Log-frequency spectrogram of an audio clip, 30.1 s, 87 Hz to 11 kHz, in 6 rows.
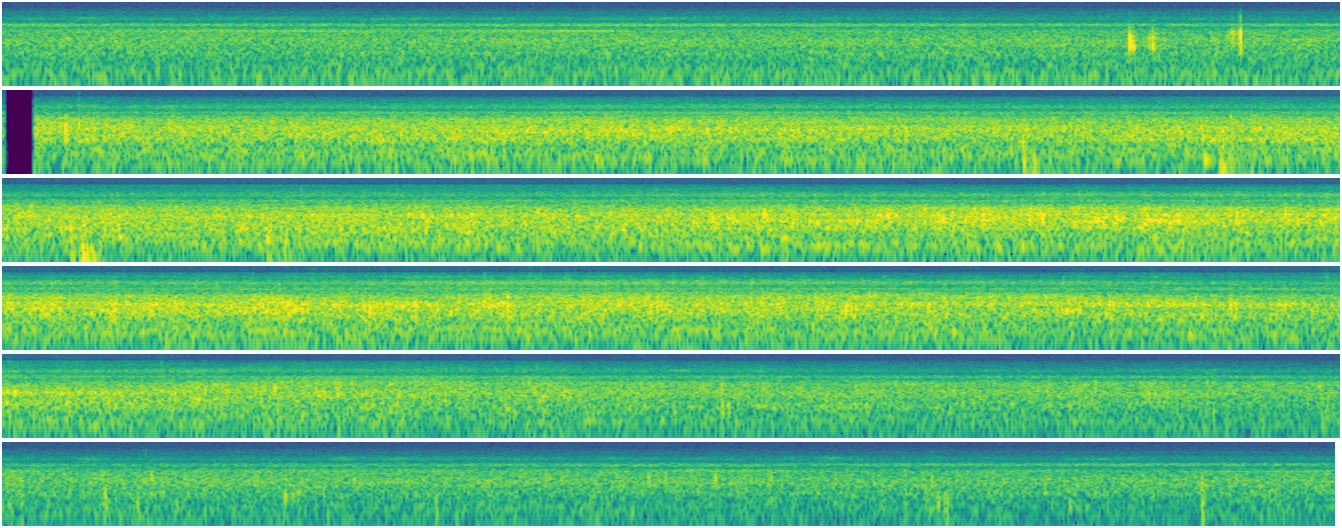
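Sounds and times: stream rushing over rocks: 5.2 - 28.6.

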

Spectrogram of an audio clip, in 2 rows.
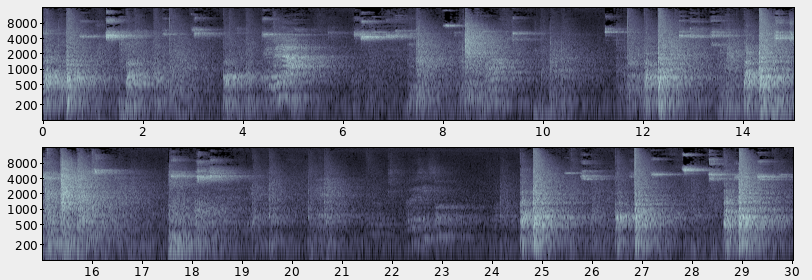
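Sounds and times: ball hits echoing in hall: 0.0 - 10.8, 11.5 - 21.3, 24.1 - 30.0.

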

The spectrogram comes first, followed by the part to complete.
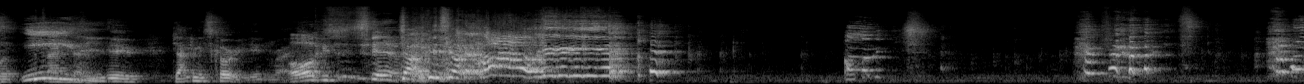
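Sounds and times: man laughing: 5.8 - 7.4, 9.1 - 13.0.

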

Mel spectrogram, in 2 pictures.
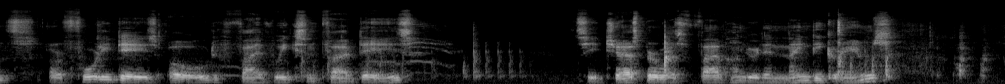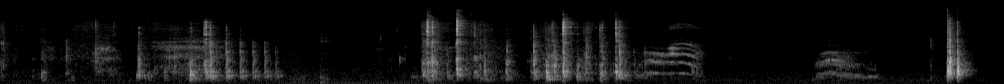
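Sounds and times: kitten mewing: 18.2 - 18.8.

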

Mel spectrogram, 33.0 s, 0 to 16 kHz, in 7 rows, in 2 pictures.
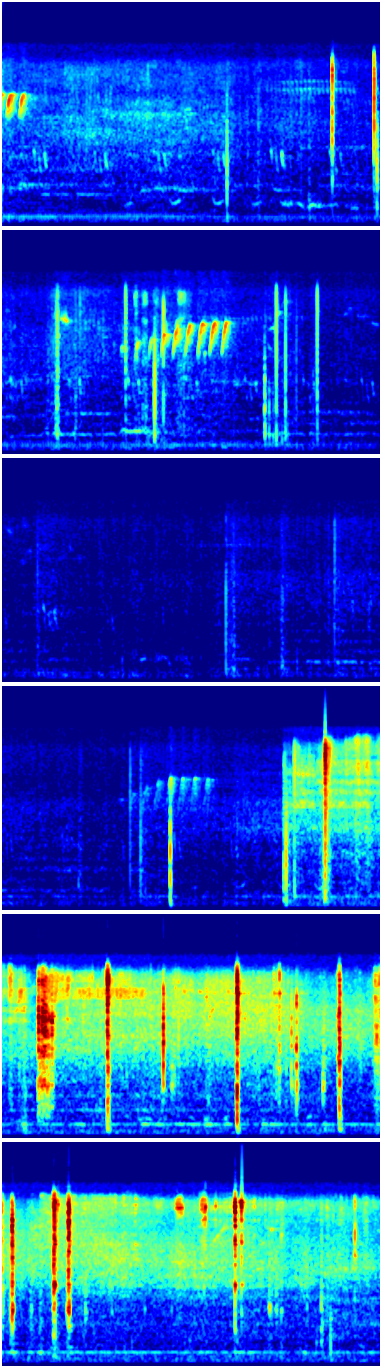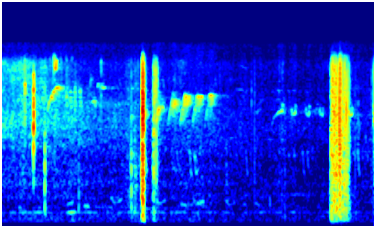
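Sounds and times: grass and earth rustling: 17.7 - 31.0.

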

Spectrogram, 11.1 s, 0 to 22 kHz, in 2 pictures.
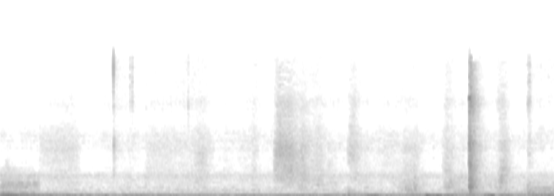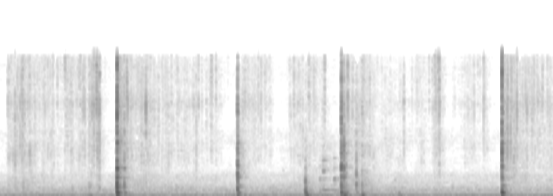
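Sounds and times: rice paddle stirring rice: 5.3 - 11.0
utensils clinking against dishes: 8.6 - 9.5.

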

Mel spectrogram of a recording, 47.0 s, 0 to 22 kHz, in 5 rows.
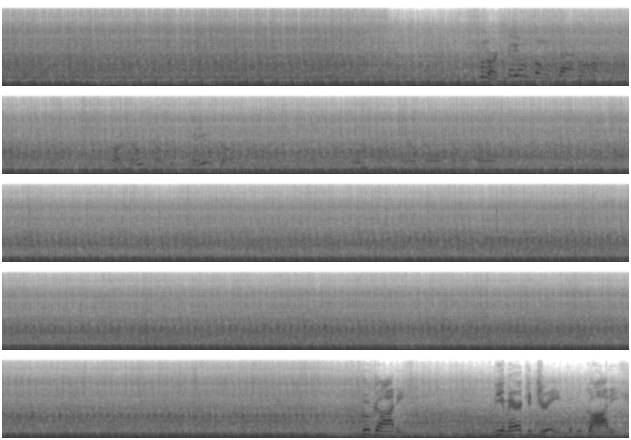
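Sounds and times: engine idling: 0.0 - 47.0.

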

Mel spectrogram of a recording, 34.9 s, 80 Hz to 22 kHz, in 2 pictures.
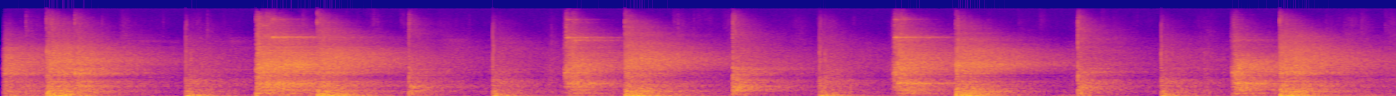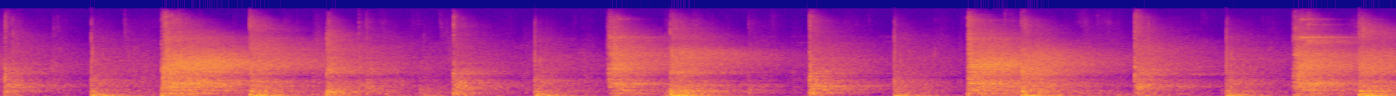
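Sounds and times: basketball bouncing on hardwood floor: 0.1 - 1.5, 2.3 - 5.4, 6.2 - 6.5, 7.1 - 8.6, 10.2 - 10.6, 11.9 - 12.7, 14.5 - 16.8, 18.6 - 19.2, 20.5 - 23.5, 25.7 - 26.9, 32.8 - 33.2, 34.2 - 34.9
basketball hitting hoop: 0.1 - 5.6, 6.2 - 18.0, 18.6 - 27.0, 27.6 - 34.9.

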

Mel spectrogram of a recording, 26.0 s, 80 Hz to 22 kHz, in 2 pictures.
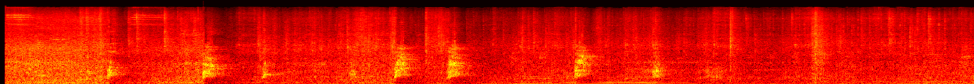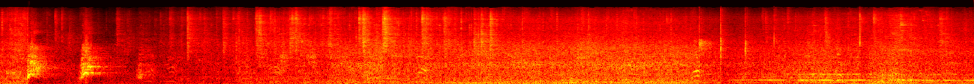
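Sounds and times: treadmill low rumble: 1.1 - 25.9
dog barking: 1.4 - 1.7, 2.7 - 3.8, 4.7 - 6.4, 7.6 - 9.0, 12.8 - 15.1.

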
